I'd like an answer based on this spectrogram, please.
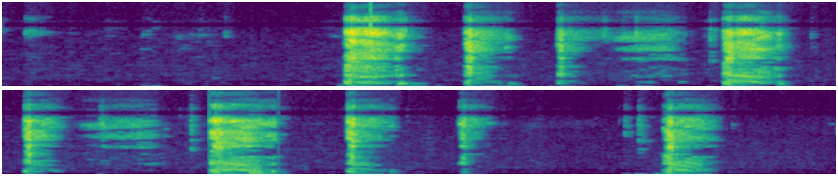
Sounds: Cough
